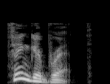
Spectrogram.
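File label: "fingerbreadth", British English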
